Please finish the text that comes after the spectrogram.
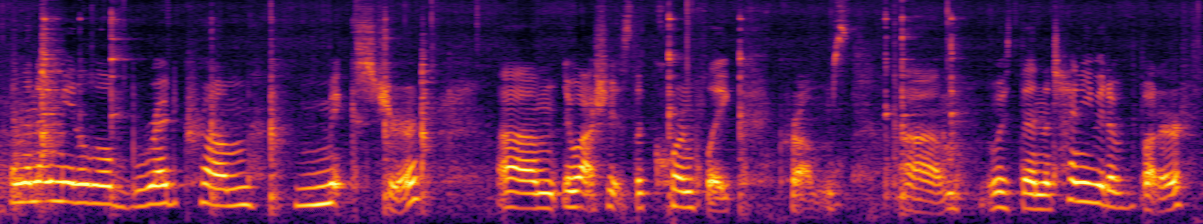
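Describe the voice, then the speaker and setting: Stuffed-up twenty-something woman rambling at her camera in the kitchen, laughs a lot, noisy hiss behind her. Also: fairly high pitch. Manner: chatty, rambling, laughs often. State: congested from a cold. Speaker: vlogger. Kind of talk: casual food diary vlog. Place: home kitchen and living room. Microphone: handheld camera at arm's length.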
